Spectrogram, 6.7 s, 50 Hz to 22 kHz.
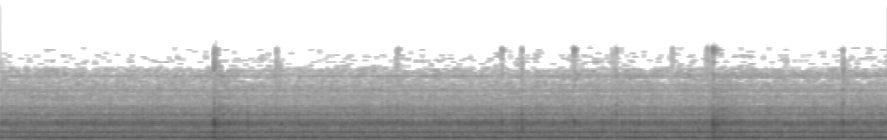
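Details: Restored Sunbeam Mixmaster Model 12 that had been quickly overheating its rebuilt speed resistor, after swapping all internal parts: steady, even whir at one pitch on first (low) speed for about 2 minutes, no surging, straining or speed creep; original cause unknown.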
